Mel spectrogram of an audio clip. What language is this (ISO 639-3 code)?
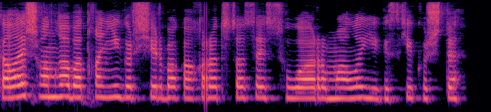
kaz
